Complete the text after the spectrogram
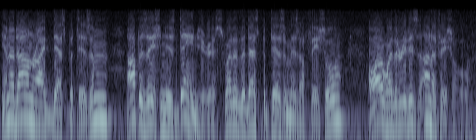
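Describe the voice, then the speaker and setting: An American man narrating a scripted 1940s educational film in a formal, authoritative, measured manner. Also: fairly high pitch, huge pitch swings. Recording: dull 1940s film soundtrack, faint noise.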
